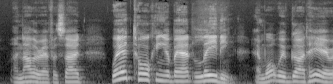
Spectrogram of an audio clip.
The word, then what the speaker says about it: leading: Leading is spelled L-E-A-D-I-N-G. It's not leading, it's leading, as in bedding.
